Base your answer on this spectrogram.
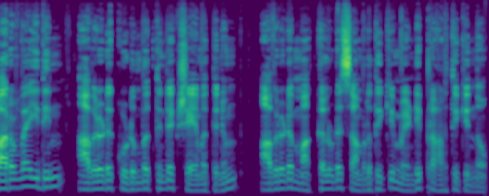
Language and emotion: Malayalam, neutral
